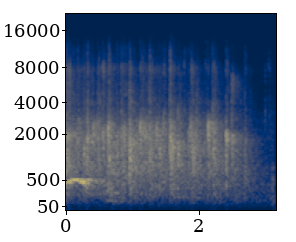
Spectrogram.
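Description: A conference audience breaks into a round of applause: dense, steady clapping that fades out toward the end, with a brief voice at the start.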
